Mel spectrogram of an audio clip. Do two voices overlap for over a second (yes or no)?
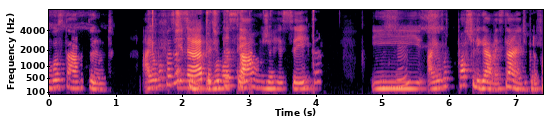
yes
